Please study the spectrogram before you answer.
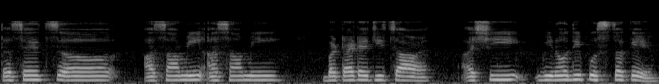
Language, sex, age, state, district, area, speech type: Marathi, female, 45-60, Maharashtra, Pune, urban, spontaneous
